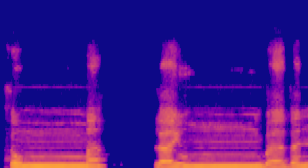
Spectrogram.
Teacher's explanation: اب غنہ کرنا ہے آپ کو, جیسے ثم لا ينبذن, نون ہے, نون کی آواز آ رہی لیکن ناک میں گھوم رہی, اس کو غنہ کہیں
